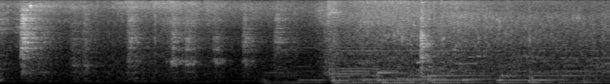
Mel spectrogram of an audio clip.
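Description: Food sizzling as it fries on a hot grill and griddle in a commercial kitchen, with a few light clicks of utensils. Background music with sustained low notes comes in about halfway through.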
